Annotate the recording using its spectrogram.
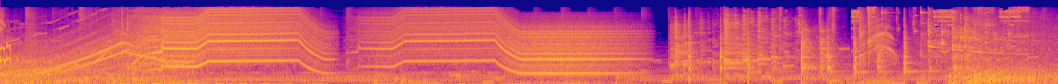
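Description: Cartoon electronic sound effects: rising synth whoops, then two long electronic tones that step up in pitch, hold and slide back down. From about seven seconds in comes a quick run of metallic clicks and clanks of cartoon tool work.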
